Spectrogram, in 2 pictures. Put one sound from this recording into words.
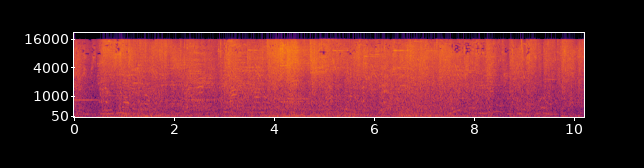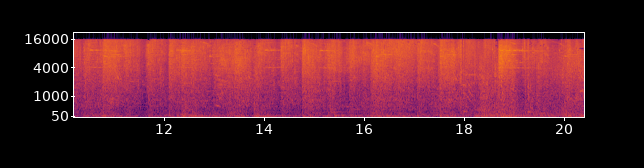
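Weapons clash and strike repeatedly in a game battle.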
